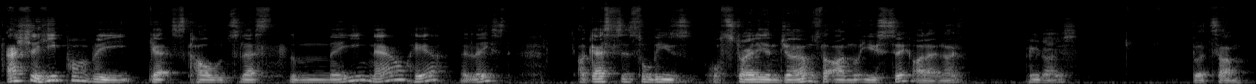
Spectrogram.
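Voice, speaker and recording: A middle-aged British man talks to camera, his voice croaky from a cold and pitched a little low. He rambles casually, pausing on ums and restarting his sentences. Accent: British English. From United Kingdom. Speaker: vlogger.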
